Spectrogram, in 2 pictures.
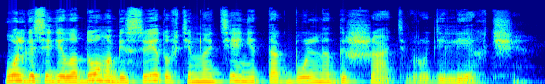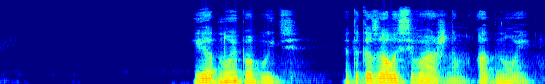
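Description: A woman reading literary prose as an audiobook narrator, measured and subdued. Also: on the low side.

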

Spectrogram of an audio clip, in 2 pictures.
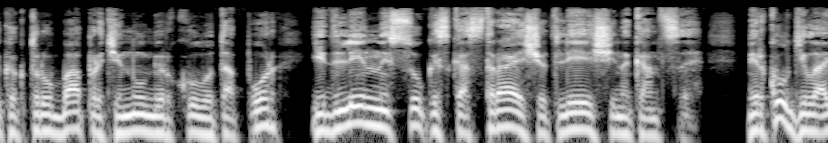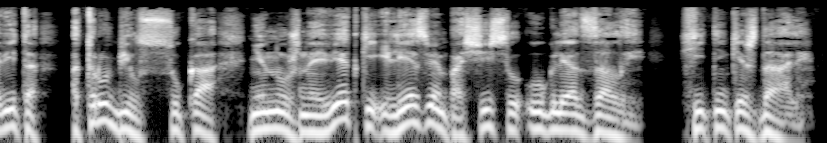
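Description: Husky male audiobook narrator. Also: on the low side, dry recording, clean studio sound. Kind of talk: dramatic audiobook reading.

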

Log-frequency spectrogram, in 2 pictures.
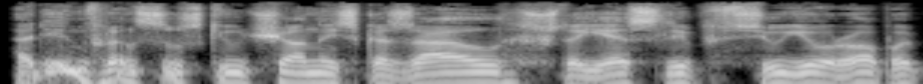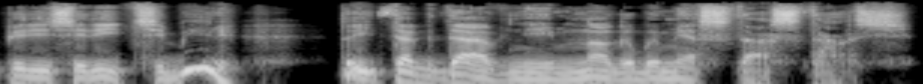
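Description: A man's voice: on the low side, a little slow, darkish tone, no echo, natural voice. A man reading a novel aloud and voicing an older provincial postmaster who earnestly makes a remark.

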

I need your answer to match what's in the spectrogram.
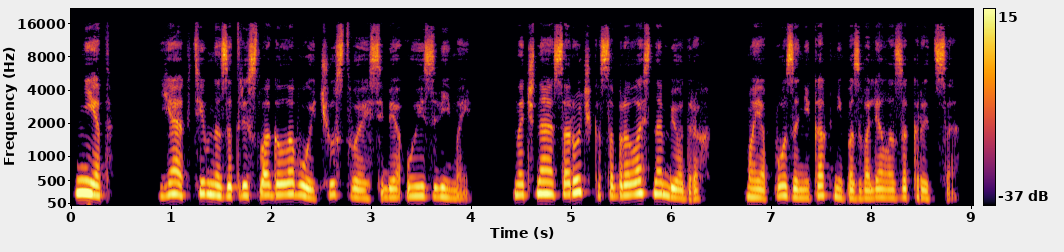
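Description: A woman reading a novel aloud as a first-person narrator, in an even storytelling manner. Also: medium pitch, moderate pace. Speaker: audiobook narrator.

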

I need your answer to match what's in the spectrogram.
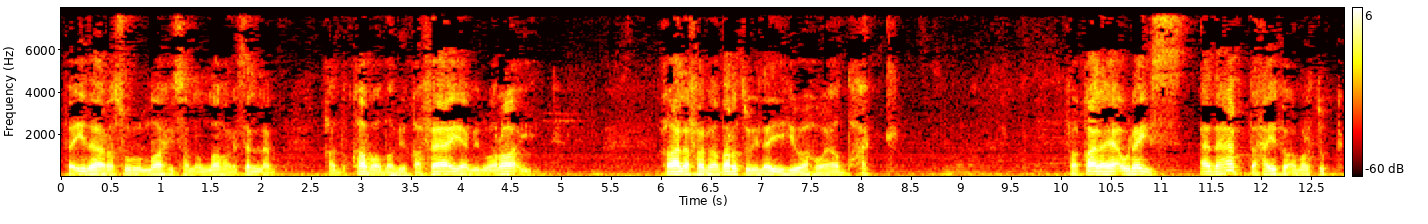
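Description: Gravelly low-voiced sheikh lecturing. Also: male voice, fairly even intonation, a little mellow. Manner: measured, explanatory, dwells on word forms. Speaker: sheikh teaching hadith commentary. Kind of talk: religious lesson. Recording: dull lo-fi recording with faint hiss.

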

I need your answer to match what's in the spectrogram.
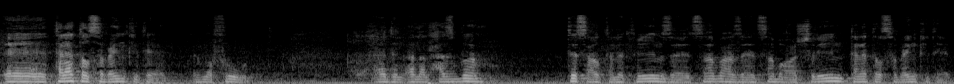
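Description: A man's voice: medium pitch, steady tone, quick pace, mellow, a little hiss or hum. A man with an Egyptian Arabic accent giving an informal lecture, working through study questions and thinking aloud as he corrects himself.

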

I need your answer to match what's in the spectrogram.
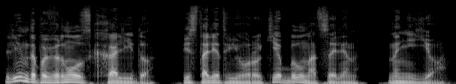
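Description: A man narrating a thriller audiobook in an expressive, tense reading. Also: very deep voice, a little fast, dry recording, clean studio sound.

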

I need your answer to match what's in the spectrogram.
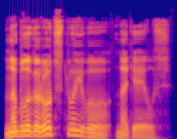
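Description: A man reading the lines of an earnest, devout young woman in an audiobook, speaking low and heartfelt. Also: huge pitch swings, normal speed, darkish tone, no echo, clean studio sound.

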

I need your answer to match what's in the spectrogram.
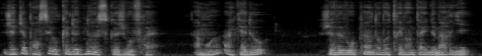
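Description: A husky-voiced man reading aloud, voicing a polite, grateful young woman in a storybook. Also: mid-range voice, a little fast, mellow. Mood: gentle.

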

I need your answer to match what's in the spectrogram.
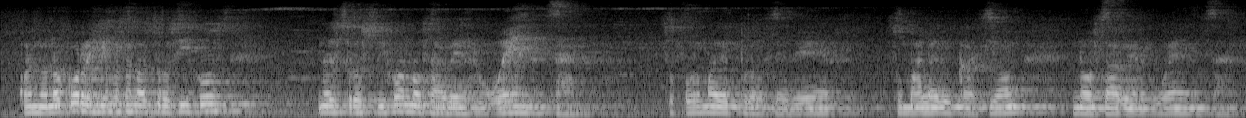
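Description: A man's voice: high voice, a little hiss or hum. A man with a Mexican accent preaching a sermon, emphatic and repetitive, firing off rhetorical questions. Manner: emphatic, repeats phrases, asks rhetorical questions. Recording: echoey, dull hall recording.

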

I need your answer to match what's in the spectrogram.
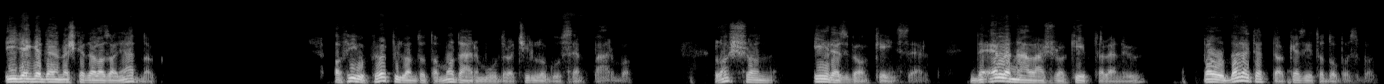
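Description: Guy reading an audiobook, low husky voice, lively delivery, dry dull lo-fi sound. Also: dry recording. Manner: expressive, dramatic reading. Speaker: audiobook narrator. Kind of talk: scripted narration.

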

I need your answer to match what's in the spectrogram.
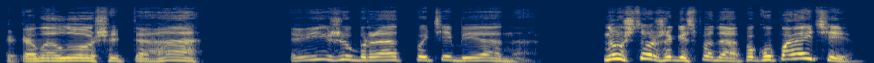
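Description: A man's voice: high-pitched, big pitch swings, moderate pace, a bit bright, no echo, clean studio sound, voice pushed up. A man voicing a boisterous, teasing horse-owning sportsman in a storybook reading.

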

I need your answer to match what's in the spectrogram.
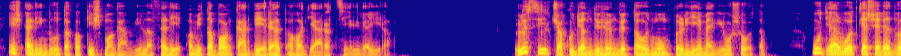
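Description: A man reading a novel aloud as audiobook narrator in a steady, measured way. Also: deep voice, highs cut off.

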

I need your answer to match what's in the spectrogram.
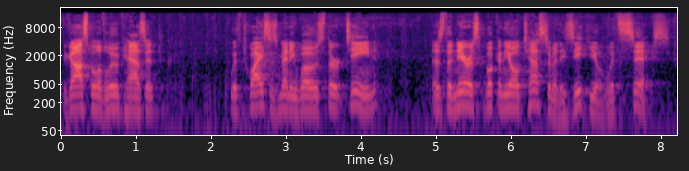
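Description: Preacher, male, bright forceful tone, dramatic sermon delivery with emphatic repetition. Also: a little high. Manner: dramatic, repeats words for emphasis, slows on quiet phrases.

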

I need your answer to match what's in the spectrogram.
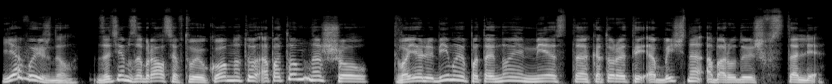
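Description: A man's voice: mid-range voice, lively intonation, normal speed, hardly any pauses, no room sound, pitched above the performer's own voice, close to an everyday voice. A man voicing a wary, sardonic tough man in an audiobook, talking in a dry, mocking, cold way.

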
